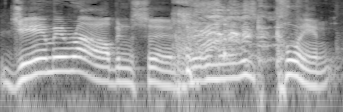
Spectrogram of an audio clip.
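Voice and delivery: slow put-on Australian accent; mock Australian. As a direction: drawl it like a cheesy Aussie hero. Mocking Australian film hero.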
